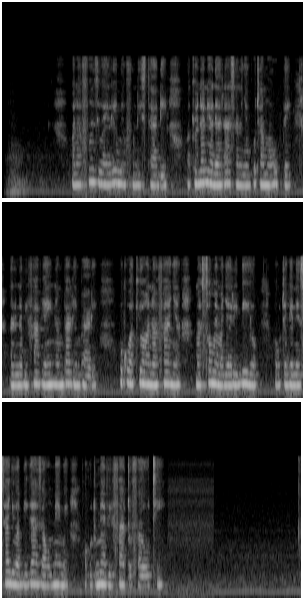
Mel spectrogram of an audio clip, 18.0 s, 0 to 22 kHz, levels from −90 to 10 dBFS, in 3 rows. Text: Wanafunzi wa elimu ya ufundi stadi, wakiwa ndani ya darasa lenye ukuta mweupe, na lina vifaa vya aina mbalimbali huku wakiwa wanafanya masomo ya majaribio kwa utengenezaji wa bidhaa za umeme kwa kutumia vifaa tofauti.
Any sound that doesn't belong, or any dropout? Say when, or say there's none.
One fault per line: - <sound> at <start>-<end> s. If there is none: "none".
none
